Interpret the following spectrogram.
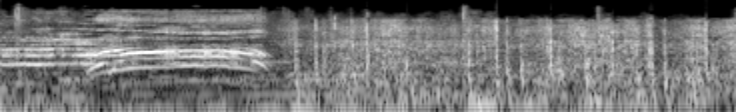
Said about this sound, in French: À Vénissieux, près de Lyon, Pluie de tirs, de mortiers.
